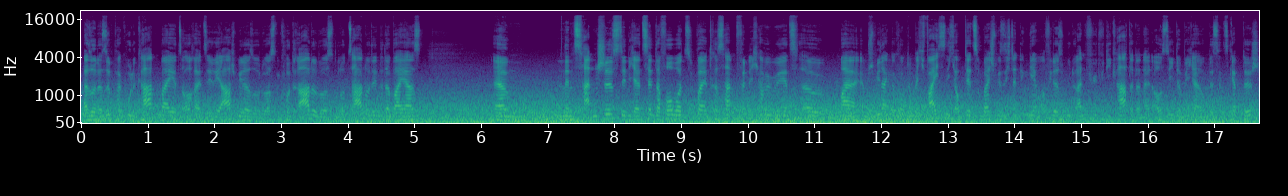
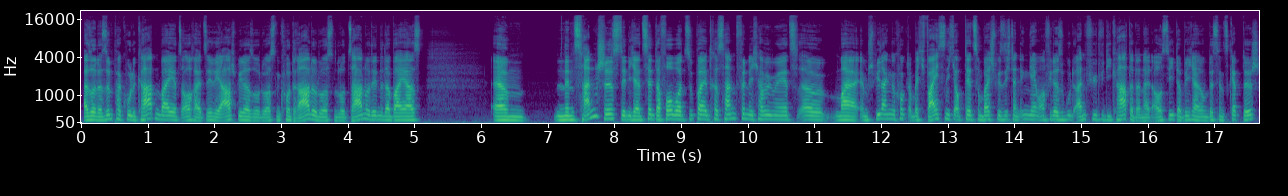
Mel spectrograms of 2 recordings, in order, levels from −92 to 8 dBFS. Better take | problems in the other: second | wind noise on the microphone; heavy; 3 dB below the speech

